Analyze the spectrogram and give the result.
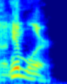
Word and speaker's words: Himmler: Hey, speaking of Hibbler, those robots were kind of doing a little goose stepping there. That was kind of cool. – Yeah. – But, it's pronounced Himmler.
